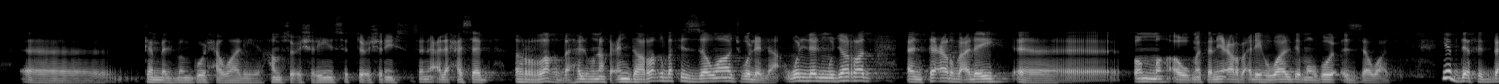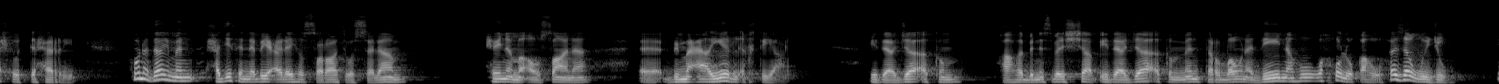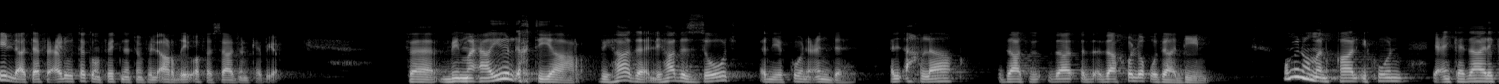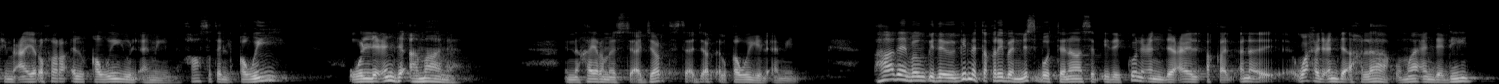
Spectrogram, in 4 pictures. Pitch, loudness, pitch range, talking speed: 125 Hz, -26 LUFS, 110-160 Hz, 120 wpm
